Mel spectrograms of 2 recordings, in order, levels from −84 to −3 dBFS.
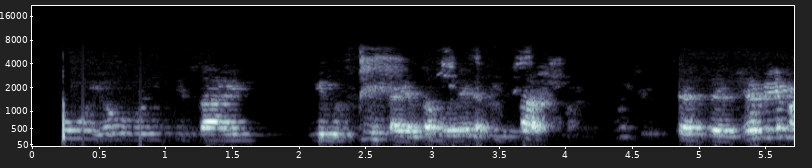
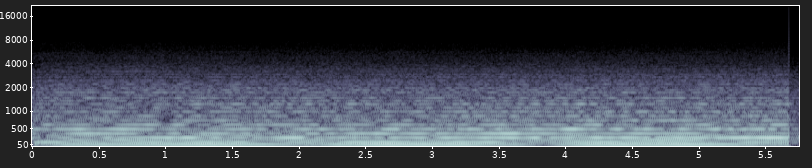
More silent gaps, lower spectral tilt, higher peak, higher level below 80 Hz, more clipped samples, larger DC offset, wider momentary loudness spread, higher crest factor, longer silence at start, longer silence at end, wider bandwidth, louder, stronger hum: neither; second, -1 dB/octave vs -10 dB/octave; first, -4 dBFS vs -12 dBFS; second, -74 dBFS vs -28 dBFS; neither; neither; first, 18 LU vs 3 LU; first, 18 dB vs 10 dB; first, 0.2 s vs 0 s; about the same, 0 s vs 0 s; first, 6.6 kHz vs 5.4 kHz; first, -21 LUFS vs -24 LUFS; neither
